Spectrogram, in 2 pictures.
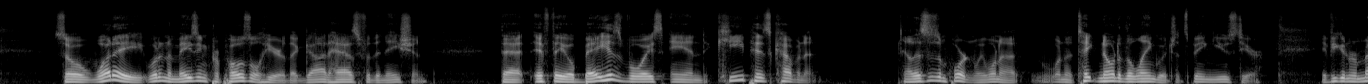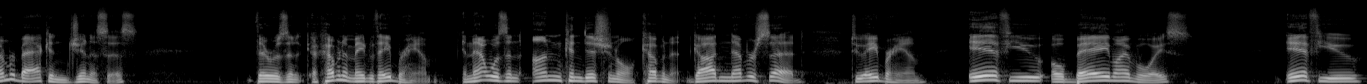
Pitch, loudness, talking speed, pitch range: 130 Hz, -25 LUFS, 165 wpm, 115-155 Hz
